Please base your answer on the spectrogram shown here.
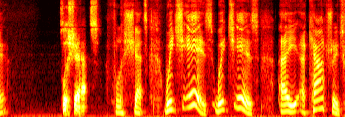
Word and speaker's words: Flechettes: Flechettes.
